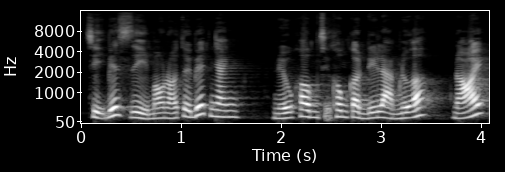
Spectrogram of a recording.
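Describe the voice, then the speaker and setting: A woman's voice: medium pitch, normal speed, mellow, husky, natural voice. A woman voicing a hot-tempered, lovesick young master who barks commands and threats. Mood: threatening.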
